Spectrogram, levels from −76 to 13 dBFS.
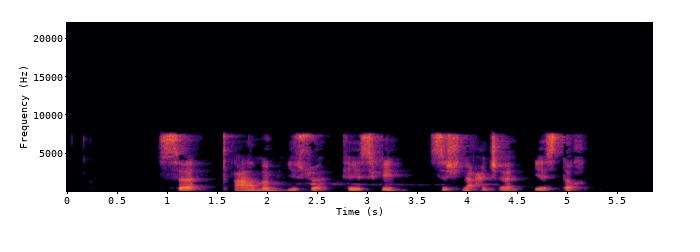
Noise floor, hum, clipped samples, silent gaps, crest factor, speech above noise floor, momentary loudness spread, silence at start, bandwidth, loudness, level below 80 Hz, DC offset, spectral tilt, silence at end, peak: -78 dBFS; none; under 0.1%; none; 22 dB; 56 dB; 10 LU; 0.95 s; 8.2 kHz; -21 LUFS; -72 dBFS; under 0.1%; -2 dB/octave; 0.7 s; -2 dBFS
